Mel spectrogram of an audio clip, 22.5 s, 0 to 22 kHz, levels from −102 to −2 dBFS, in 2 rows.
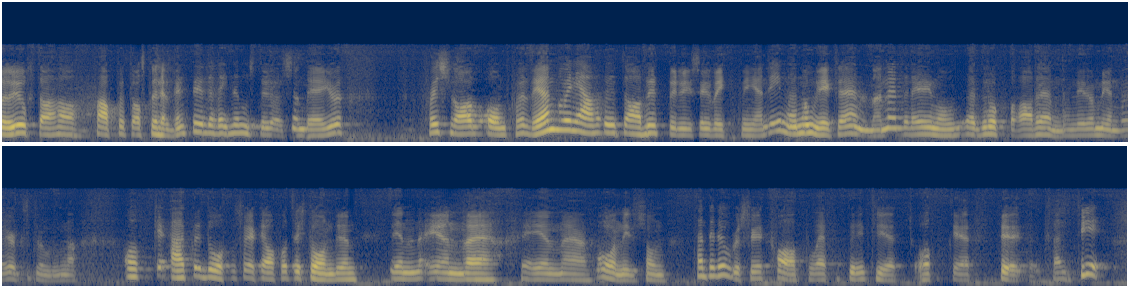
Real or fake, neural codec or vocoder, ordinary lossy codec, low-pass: fake; codec, 16 kHz, 0.5 kbps, X-Codec, HuBERT features, trained on general audio; none; 7.2 kHz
